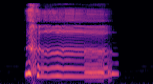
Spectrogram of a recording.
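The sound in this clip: A young woman lets out a single drawn-out wail of protest, loud and voiced. It holds a fairly steady pitch for over a second before cutting off abruptly.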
